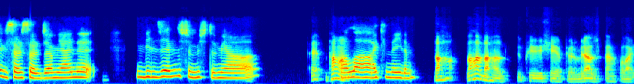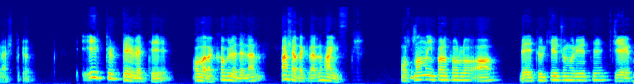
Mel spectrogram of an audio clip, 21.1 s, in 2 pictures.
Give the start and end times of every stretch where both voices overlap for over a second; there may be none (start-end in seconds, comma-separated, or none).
none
